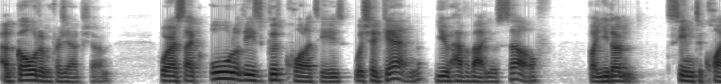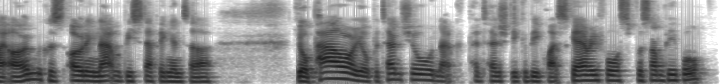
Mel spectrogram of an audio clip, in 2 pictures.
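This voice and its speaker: A young man from England talks through ideas as a coach in a relaxed, unscripted solo talk. His voice sits at an ordinary middle pitch, and he keeps checking in with his listener after almost every point. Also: fairly quick. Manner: conversational, keeps checking in with "right?". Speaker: life coach. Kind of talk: casual solo teaching talk.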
